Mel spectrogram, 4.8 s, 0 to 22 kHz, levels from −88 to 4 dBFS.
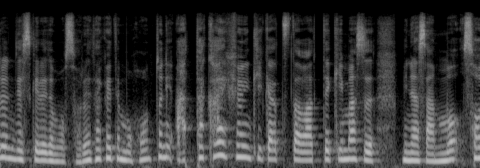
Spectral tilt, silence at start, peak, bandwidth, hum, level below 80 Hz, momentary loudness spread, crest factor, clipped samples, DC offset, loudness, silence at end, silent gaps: -5 dB/octave; 0 s; -12 dBFS; 16.5 kHz; none; -58 dBFS; 6 LU; 14 dB; under 0.1%; under 0.1%; -26 LUFS; 0 s; none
